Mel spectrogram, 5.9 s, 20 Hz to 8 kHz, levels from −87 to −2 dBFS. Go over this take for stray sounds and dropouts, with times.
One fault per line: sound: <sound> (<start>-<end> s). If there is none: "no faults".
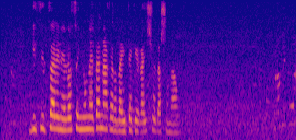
no faults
